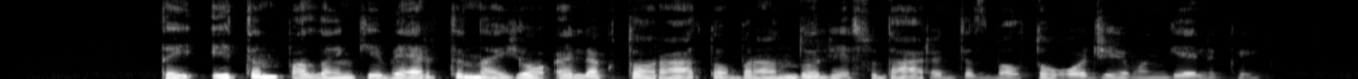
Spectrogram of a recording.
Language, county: Lithuanian, Šiauliai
